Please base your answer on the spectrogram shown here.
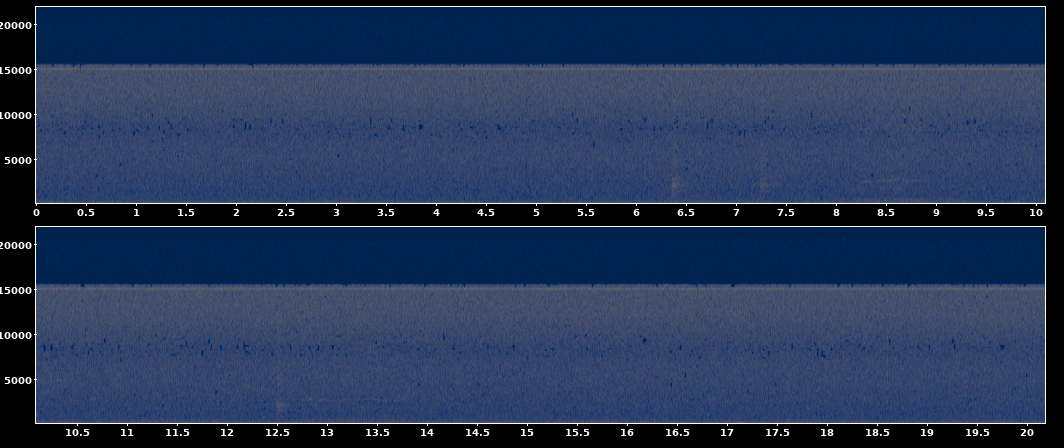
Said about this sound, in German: Wo kein Hintergrund ist? Na doch, der Kühlschrank. Hm. Den Kühlschrank hört man ja.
